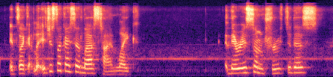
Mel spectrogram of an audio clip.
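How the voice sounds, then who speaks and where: A woman talks in a rather high register. Background noise is clearly audible. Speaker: YouTuber reacting to Reddit posts. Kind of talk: casual commentary monologue. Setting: home recording late at night. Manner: halting, stuttering.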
